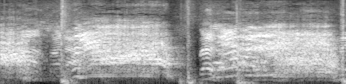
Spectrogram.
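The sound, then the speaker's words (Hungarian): A woman, held down by several people, screams in a harsh, strained voice that dips into a lower, almost masculine register, loud and sustained with a couple of brief breaks and sharp knocks between cries. “fogják le a nőt, aki félig, félig, félig, félig, félig, férfi, félig női hangon üvölt.”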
